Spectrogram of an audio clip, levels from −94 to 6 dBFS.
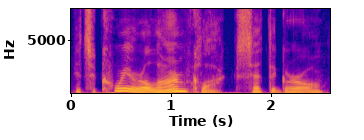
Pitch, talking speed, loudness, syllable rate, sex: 145 Hz, 185 wpm, -17 LUFS, 3.7 syllables/s, male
